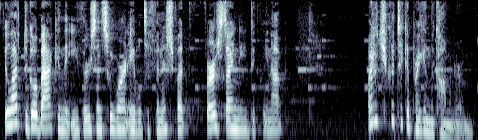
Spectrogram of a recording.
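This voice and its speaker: Condescending female clinic staffer for radio drama, mid-pitched, brisk, music underneath. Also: expressive, husky. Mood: controlled, falsely cheerful. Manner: condescending, controlling. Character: brisk, patronizing female institute staffer, falsely cheerful.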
